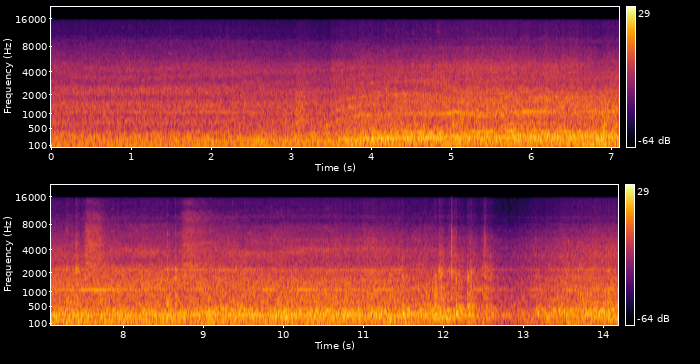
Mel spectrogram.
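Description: Hitachi hydraulic excavator's diesel engine running close by, its pitch stepping up about three and a half seconds in and holding at the higher speed as the machine swings and digs. A dump truck's engine runs alongside.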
